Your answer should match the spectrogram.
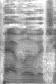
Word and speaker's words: Pavlovicz: Got a couple more later, but I've got Joey P, because I can't pronounce his last name, Pavlovich. – Pavlovich, yep. – Pavlovich. I still can't do it.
